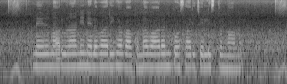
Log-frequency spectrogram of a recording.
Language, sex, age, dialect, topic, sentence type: Telugu, female, 25-30, Central/Coastal, banking, statement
